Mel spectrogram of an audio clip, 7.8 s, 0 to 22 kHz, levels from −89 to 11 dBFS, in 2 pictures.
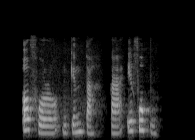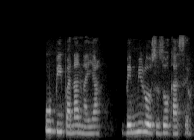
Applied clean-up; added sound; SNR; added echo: none; none; none; none.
